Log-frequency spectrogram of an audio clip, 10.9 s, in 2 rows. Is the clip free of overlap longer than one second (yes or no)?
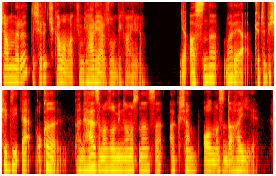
yes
